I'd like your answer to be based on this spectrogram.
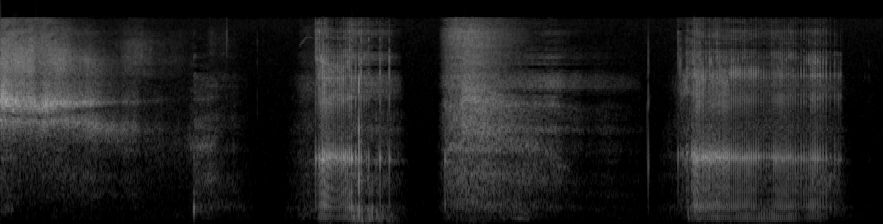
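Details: Sleeping person snoring: repeated noisy, rattly breaths, with a faint whistling edge on some breaths.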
